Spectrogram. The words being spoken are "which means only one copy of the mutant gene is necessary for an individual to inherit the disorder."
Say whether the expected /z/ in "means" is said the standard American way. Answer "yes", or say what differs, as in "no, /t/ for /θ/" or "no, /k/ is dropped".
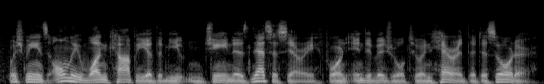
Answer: yes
